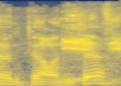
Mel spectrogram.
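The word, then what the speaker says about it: Hunter × Hunter: Laguna effectivement tu dis Hunter Hunter ou Hunter X Hunter c'est Hunter Hunter. Ouais, parce qu'en fait le X se prononce pas mais moi au début je le disais, on faisait trop.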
